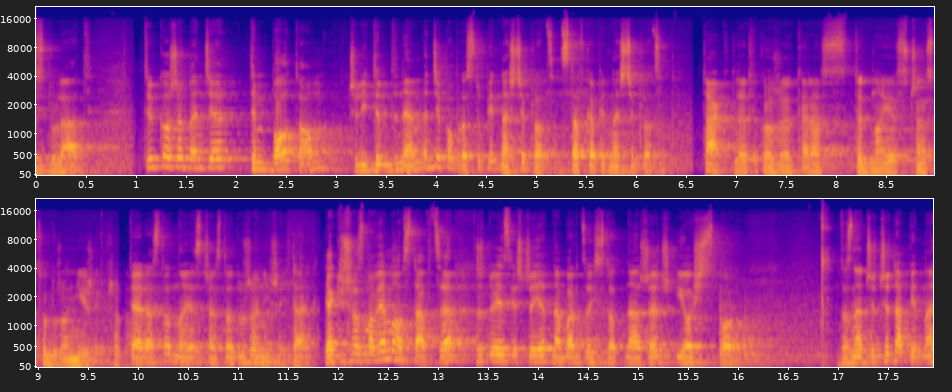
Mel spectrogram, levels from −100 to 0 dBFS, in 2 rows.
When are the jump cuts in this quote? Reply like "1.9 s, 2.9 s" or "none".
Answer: 11.8 s, 13.4 s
